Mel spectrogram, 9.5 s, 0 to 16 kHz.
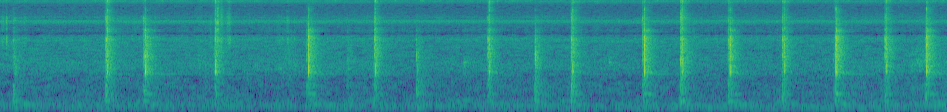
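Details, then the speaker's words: Kohler Command 18 hp engine during rebuild, carburetor fuel solenoid before first start: crisp single ticks about ninety a minute in a quiet room, plunger knocking in and out; solenoid clicking normally. "hear it knocking back and forth in there"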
